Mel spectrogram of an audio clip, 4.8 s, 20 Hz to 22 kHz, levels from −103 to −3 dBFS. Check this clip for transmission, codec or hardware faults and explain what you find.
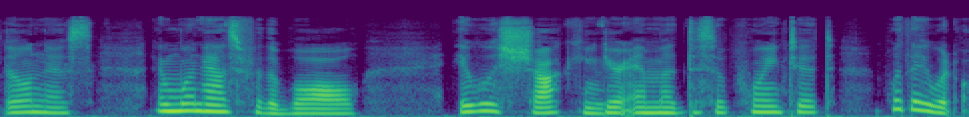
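Two faults are audible in the speech, both damaged data in a compressed stream, at 0.98 to 1.03 s and 2.98 to 3.02 s. Corrupted bytes make the decoder misread frames and resynchronise, giving a brief chirp or blip.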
